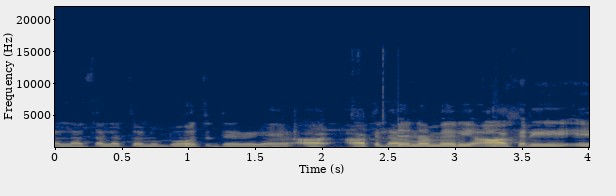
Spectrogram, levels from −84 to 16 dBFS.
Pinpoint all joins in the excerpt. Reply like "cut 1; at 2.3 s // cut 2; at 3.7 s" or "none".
cut 1; at 1.7 s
